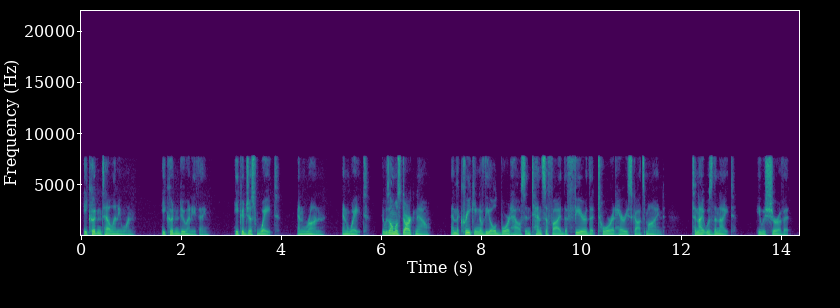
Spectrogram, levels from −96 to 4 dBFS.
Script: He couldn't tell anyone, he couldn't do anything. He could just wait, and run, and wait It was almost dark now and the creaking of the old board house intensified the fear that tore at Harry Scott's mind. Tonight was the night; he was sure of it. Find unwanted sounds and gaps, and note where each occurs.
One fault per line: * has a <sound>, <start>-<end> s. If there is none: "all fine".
all fine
